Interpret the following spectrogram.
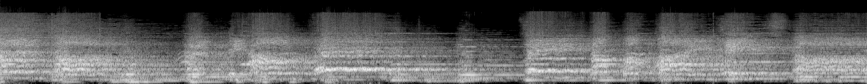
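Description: Music: a choir singing in long held phrases.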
